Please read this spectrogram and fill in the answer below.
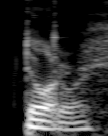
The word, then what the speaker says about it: Dore: I more mean, like, what is the psychology of a woman who comes up to Jimmy Dore how do you say his last name? – Dore.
